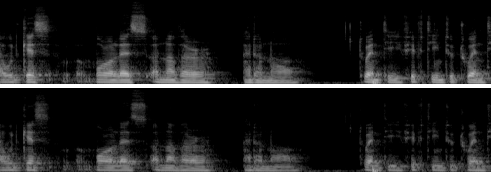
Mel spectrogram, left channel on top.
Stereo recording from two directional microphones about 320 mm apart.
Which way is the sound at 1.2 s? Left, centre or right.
Left.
